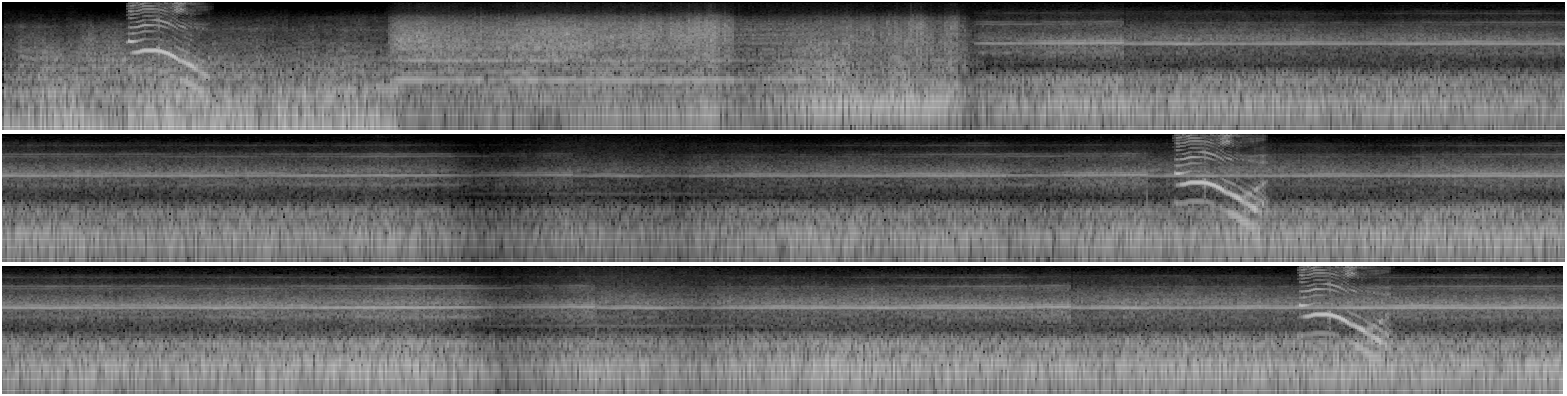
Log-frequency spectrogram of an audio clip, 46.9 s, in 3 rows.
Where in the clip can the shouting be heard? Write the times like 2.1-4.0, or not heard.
1.2-2.1, 27.3-28.3, 44.2-45.1.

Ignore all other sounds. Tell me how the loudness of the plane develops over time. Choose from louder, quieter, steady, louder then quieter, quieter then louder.
quieter then louder.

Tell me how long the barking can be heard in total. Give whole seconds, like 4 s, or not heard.
not heard.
